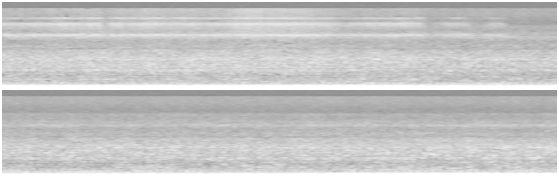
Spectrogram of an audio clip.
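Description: Steady low hum with a faint even hiss under it: quiet room tone with no distinct sound events.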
